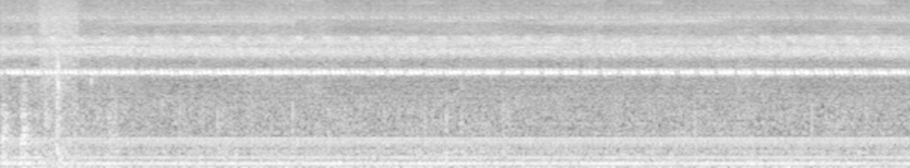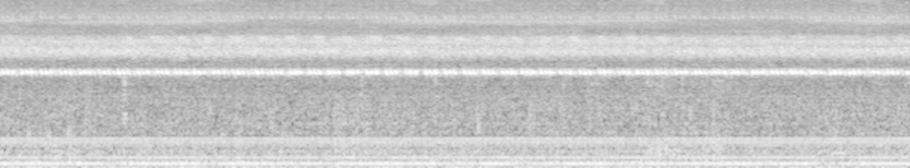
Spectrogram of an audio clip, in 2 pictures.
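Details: Insects at night beside a small fire, a steady high-pitched droning chorus of several layered ringing tones held without a break, with a low constant hum underneath and a brief crackling burst at the very start.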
